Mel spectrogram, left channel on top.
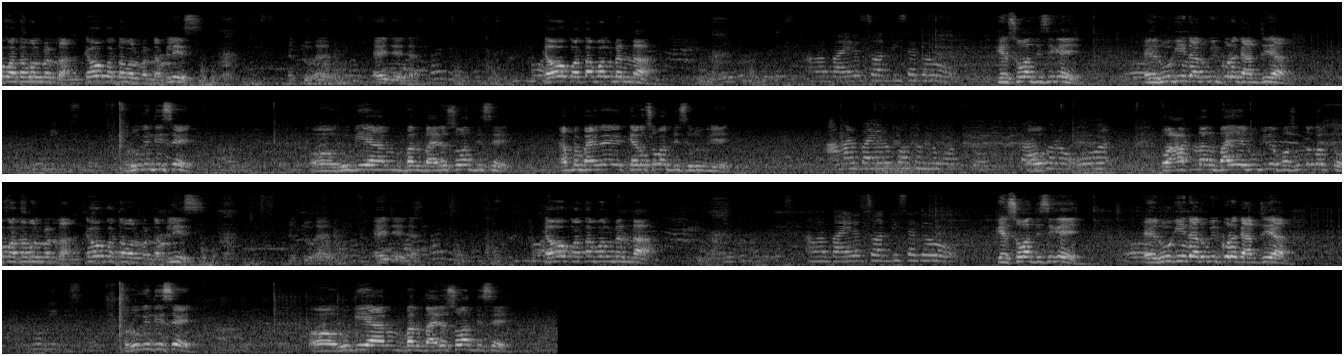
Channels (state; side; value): drops out; right; at 18.9 s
